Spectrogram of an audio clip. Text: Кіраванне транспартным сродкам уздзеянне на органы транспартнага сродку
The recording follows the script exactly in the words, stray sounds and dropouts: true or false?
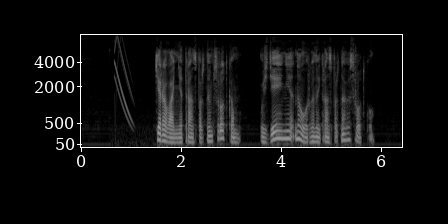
false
